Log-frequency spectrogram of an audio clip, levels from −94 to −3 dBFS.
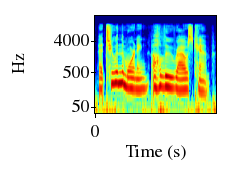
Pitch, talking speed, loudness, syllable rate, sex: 190 Hz, 220 wpm, -15 LUFS, 5.4 syllables/s, female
